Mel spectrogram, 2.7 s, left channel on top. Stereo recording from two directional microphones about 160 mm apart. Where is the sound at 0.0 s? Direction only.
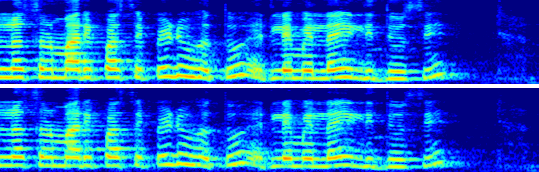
20° left (ahead or behind).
